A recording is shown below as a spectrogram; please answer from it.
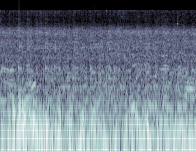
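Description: A vehicle engine running with a steady low, pulsing rumble while the vehicle moves along a road.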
